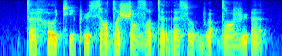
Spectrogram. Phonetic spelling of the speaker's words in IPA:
t ɐ h o cʰ i pʼ ʉ s i dˤ ʉ ʃ e zˤ ɨ t ɐ r ɐ s o b u ʔ dˤ o v ʉ ʔ ɐ

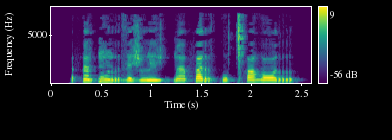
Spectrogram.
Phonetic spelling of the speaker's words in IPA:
θ ã˧ k͡p õ˧ r z ɛ˨ ʒ lː ẽ˨ ʒ ɡ͡b ã˨ f a˦ r kː o˨ ǀʰ ʌ˦ ðˤ o˦ r

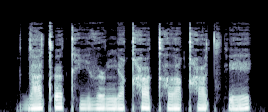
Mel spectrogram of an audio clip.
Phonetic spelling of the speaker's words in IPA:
ɡ a tʼ œ kʰ i ð ə˞ ŋ ɪ qʰ œ kʰ ʌ qʰ œ t͡sʼ e

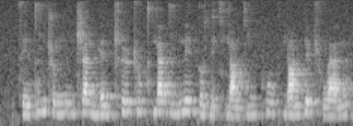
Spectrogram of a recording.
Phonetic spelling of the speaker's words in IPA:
t͡s e˨˩ ɪ̯ t̪ i˥ ŋ ʂ ʊ˧˥ ŋ n̪ i˧˥ ŋ ʂ a˥˩ n m ɥ ɛ˧˥ n ʈ͡ʂʰ ɻ̩˥ ʈ͡ʂ u˥˩ t̪ʰ j ä˥ t̪ i˧˥ ŋ n̪ e˥ ɪ̯ k ɤ˨˩ ɕ ɥ ɛ˦ t͡ɕʰ j ɑ˨˩ ŋ t͡ɕ i˧˥ ŋ pʰ u˥ pʰ j ɑ˧˥ ŋ k e˧ ɪ̯ ʈ͡ʂʰ w a˧˥ n

